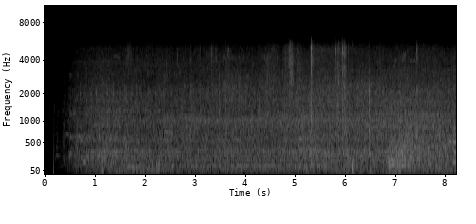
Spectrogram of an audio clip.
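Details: Steady broadband rushing like flowing water or a running motor dominates, with faint murmurs of voices and no distinct animal call.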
